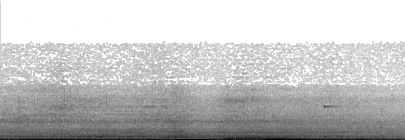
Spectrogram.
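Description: A low, uneven rumble that swells and fades, loudest about four seconds in.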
